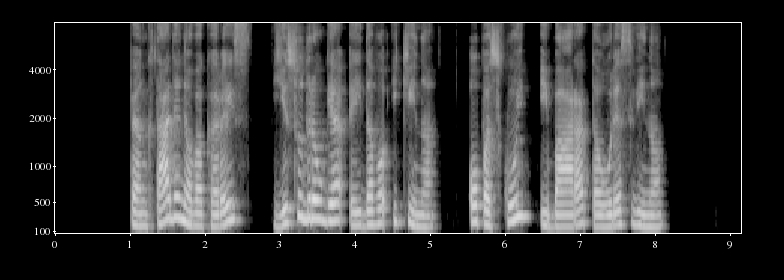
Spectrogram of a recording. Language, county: Lithuanian, Vilnius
